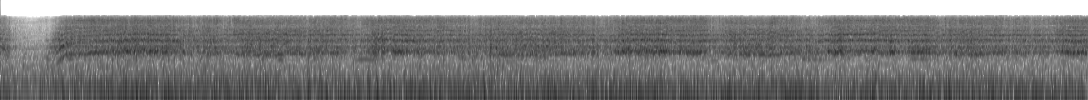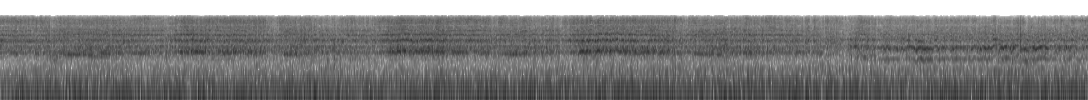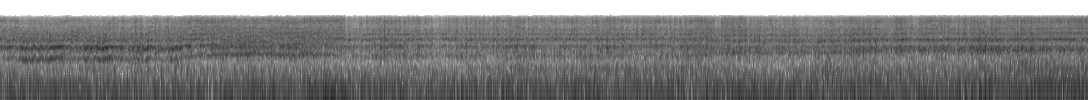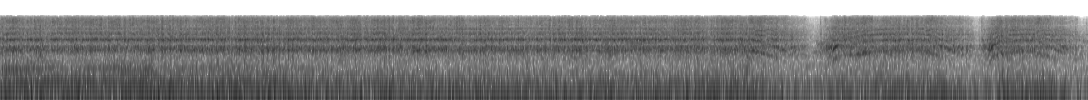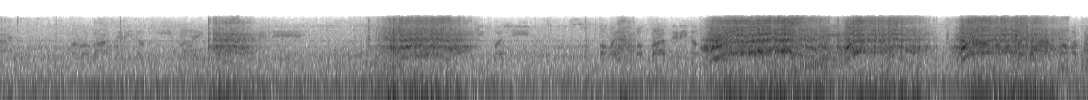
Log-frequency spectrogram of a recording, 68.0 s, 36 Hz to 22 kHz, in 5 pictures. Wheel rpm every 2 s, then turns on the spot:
130, 200, 200, 190, 200, 200, 200, 200, 200, 200, 200, 190, 140, 110, 120, 160, 160, 170, 200, 230, 230, 230, 240, 230, 230, 120, 100, 20, 30, 40, 10, 50, 120, 80.
54-62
